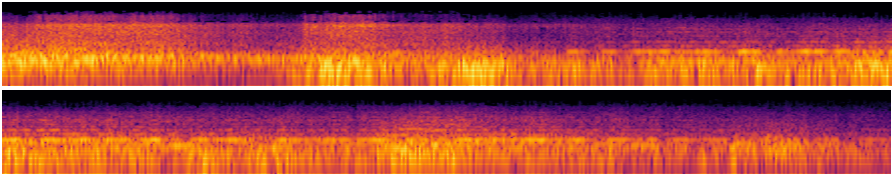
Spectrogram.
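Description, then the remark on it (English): Rolling thunder during a storm over a dark open plain: two loud, sharp bursts open, then a deep, continuous rumble rolls on, heavy. No voices are heard. “Thunder roared over the black plain, and long slivers of fire snapped against the wet earth.”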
